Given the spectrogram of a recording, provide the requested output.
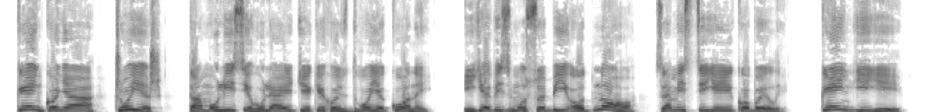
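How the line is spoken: Shout. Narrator (Ukrainian): він тільки нахилився до нього і крикнув

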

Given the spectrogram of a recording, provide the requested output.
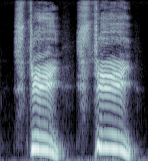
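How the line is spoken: Shout. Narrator (Ukrainian): закричав Гаррі

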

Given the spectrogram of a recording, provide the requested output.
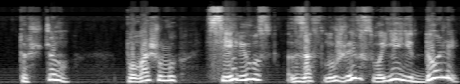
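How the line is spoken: Shouted. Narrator (Ukrainian): крикнув Гаррі

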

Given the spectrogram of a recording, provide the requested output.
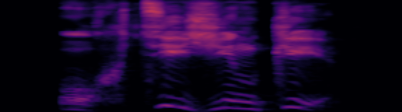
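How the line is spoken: Angry mutter. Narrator (Ukrainian): сердито пробурмотів він

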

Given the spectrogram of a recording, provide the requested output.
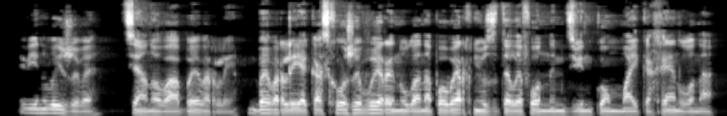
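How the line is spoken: Cold reply. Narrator (Ukrainian): холодно відповіла

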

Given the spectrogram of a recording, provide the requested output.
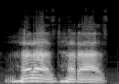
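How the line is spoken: Loud interruption. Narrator (Ukrainian): голосно урвав його дядько Вернон

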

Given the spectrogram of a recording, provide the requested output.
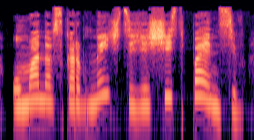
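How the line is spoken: Joyful. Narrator (Ukrainian): радісно сказала Джейн

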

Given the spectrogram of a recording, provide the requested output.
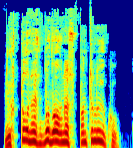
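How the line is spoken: Shouted. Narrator (Ukrainian): закричав Рон

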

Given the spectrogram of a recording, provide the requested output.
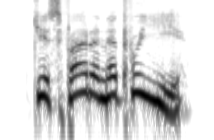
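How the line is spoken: Another voice shouting. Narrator (Ukrainian): крикнув ще чийсь голос

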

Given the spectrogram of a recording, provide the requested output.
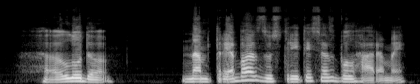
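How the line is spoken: Sharp interruption. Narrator (Ukrainian): різко урвав Бекмена містер Кравч

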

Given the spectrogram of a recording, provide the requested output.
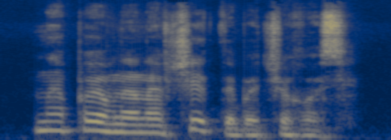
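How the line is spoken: Mutter. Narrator (Ukrainian): пробурмотіла

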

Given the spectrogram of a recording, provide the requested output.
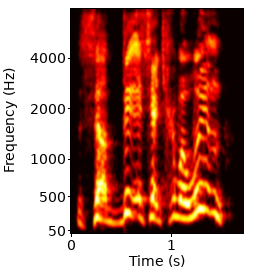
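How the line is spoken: Hoarse rasp. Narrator (Ukrainian): прохрипів Гаррі

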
